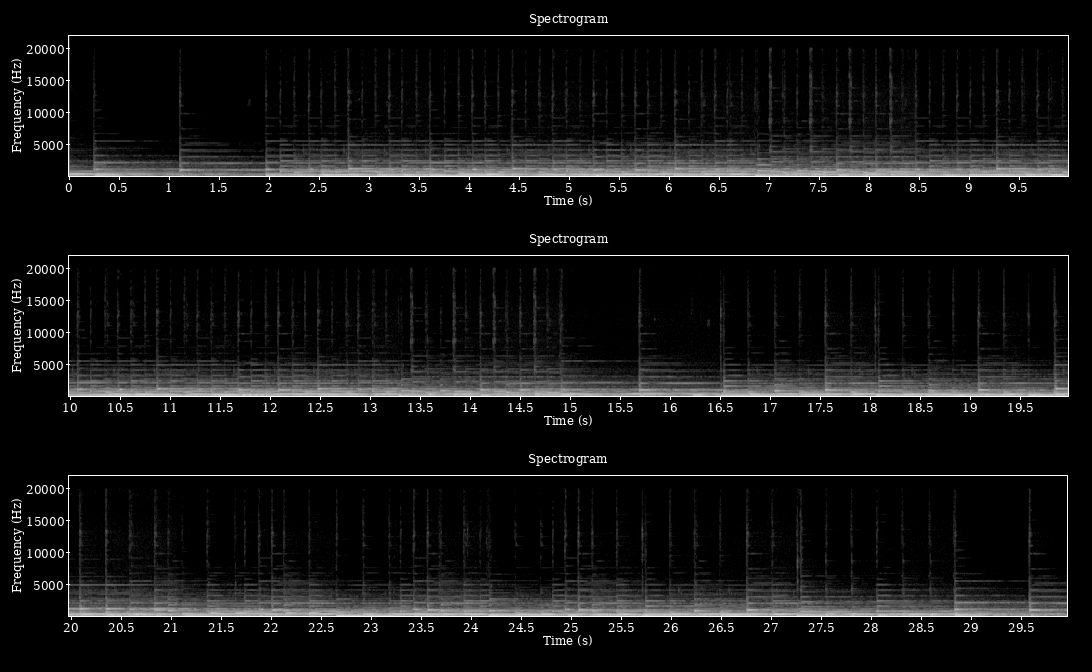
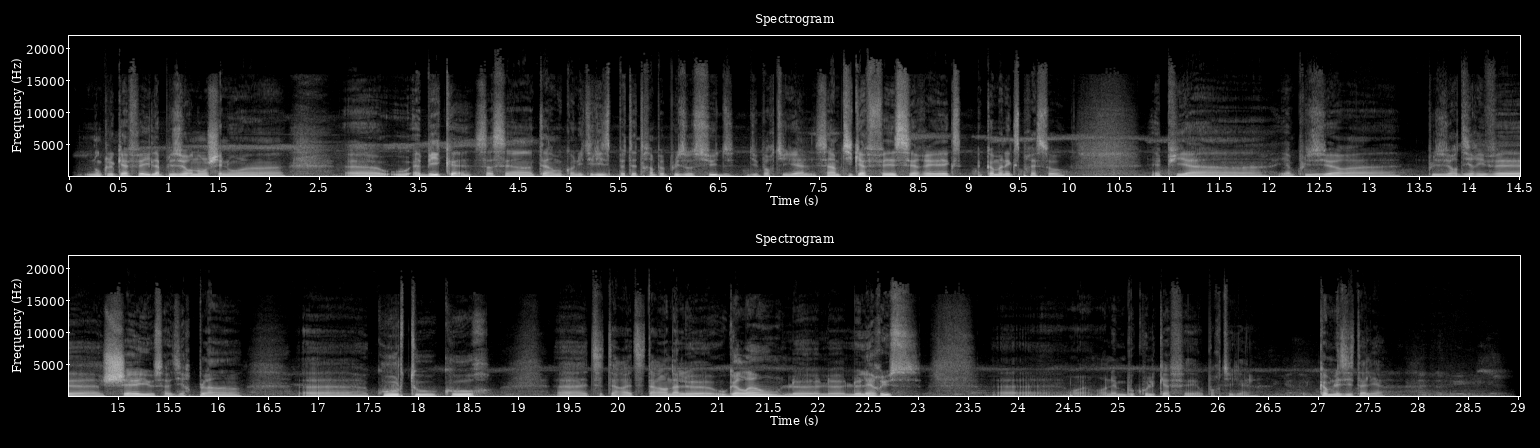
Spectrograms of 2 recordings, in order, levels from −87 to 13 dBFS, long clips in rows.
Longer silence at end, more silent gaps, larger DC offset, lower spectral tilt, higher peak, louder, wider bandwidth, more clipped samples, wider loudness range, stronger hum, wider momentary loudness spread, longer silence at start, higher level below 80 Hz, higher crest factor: second, 0 s vs 0.35 s; neither; neither; first, -11 dB/octave vs -5 dB/octave; about the same, -4 dBFS vs -2 dBFS; first, -18 LUFS vs -22 LUFS; second, 5.6 kHz vs 18 kHz; neither; second, 3 LU vs 7 LU; neither; second, 7 LU vs 18 LU; second, 0 s vs 0.15 s; about the same, -42 dBFS vs -44 dBFS; second, 14 dB vs 20 dB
